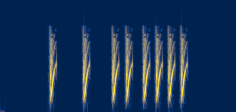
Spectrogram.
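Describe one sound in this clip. Quick rising chimes pop up one after another.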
